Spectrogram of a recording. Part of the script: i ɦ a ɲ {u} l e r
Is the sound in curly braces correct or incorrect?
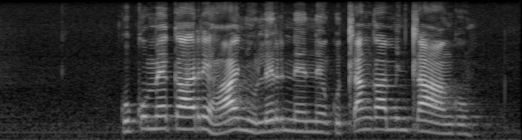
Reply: correct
